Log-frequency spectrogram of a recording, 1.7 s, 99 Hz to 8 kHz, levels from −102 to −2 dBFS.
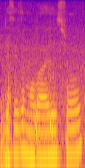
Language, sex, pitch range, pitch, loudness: English, male, 130-140 Hz, 135 Hz, -15 LUFS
